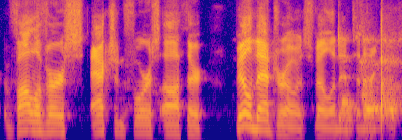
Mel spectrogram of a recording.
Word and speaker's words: Nedrow: Remember, it's pronounced Nedrow. And my reply was like Ned Beatty, which I thought made perfect sense.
